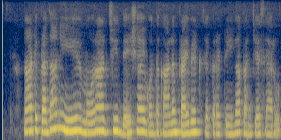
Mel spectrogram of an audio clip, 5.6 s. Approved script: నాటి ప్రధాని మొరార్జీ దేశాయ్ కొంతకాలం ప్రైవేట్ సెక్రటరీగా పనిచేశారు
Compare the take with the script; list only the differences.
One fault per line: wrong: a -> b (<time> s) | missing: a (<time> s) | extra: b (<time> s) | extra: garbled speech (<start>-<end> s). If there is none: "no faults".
no faults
